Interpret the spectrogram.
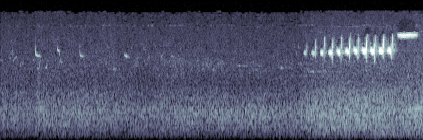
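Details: Yellowhammer song: some soft, scattered chirps, then a rapid series of about eleven high repeated notes that ends in a longer, drawn-out final note pitched higher still.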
